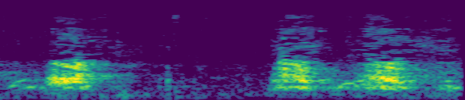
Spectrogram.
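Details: Young Chinese Red Dog during bite work in the UK, giving two short, harsh barks about three-quarters of a second apart.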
